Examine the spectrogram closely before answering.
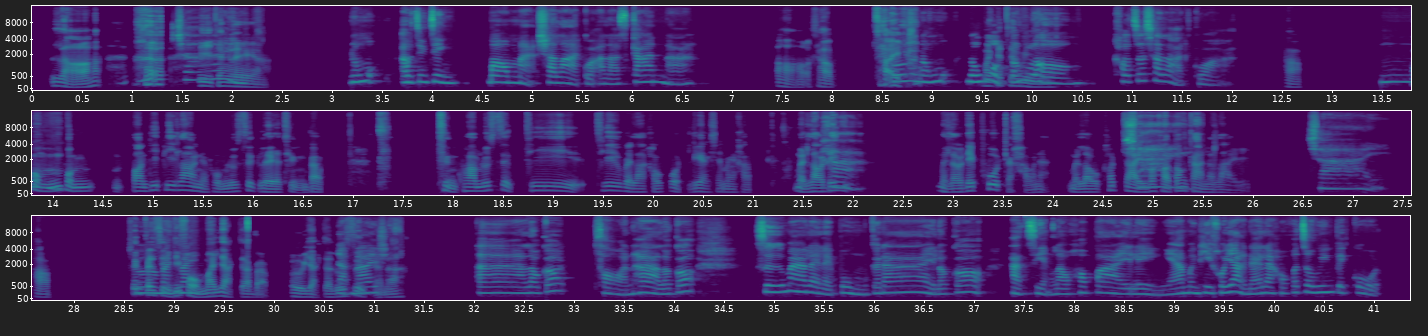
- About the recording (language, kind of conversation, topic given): Thai, unstructured, สัตว์เลี้ยงทำให้ชีวิตของคุณเปลี่ยนแปลงไปอย่างไรบ้าง?
- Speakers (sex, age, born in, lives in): female, 45-49, Thailand, Thailand; male, 30-34, Thailand, Thailand
- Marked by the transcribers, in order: chuckle; other background noise; laughing while speaking: "ใช่ครับ"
